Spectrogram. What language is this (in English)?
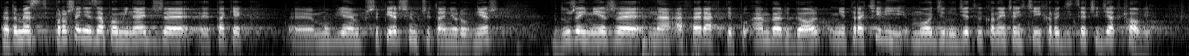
Polish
